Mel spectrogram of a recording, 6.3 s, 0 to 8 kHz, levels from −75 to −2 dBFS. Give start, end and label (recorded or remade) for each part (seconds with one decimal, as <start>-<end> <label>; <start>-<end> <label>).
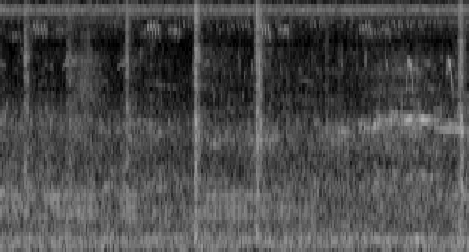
0.0-6.3 recorded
